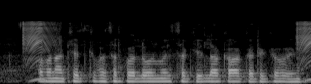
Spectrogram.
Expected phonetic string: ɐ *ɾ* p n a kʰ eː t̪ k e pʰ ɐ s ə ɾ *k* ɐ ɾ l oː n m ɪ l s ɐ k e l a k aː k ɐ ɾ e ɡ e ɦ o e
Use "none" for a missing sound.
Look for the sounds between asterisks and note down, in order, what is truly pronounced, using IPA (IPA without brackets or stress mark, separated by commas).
none, p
